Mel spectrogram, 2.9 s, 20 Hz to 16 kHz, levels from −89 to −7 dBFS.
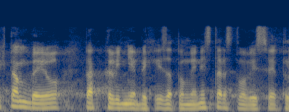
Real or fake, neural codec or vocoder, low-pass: fake; codec, 16 kHz, 2 kbps, FreqCodec, larger model; 7.2 kHz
